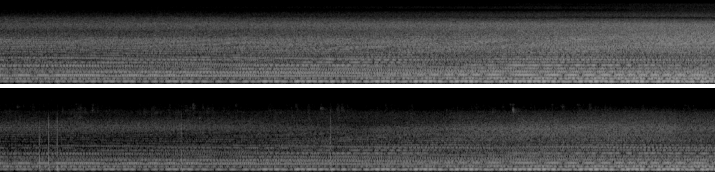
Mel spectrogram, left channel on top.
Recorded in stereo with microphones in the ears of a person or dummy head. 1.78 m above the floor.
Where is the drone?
55° left (ahead or behind); by 7.2 s 70° left (ahead or behind).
